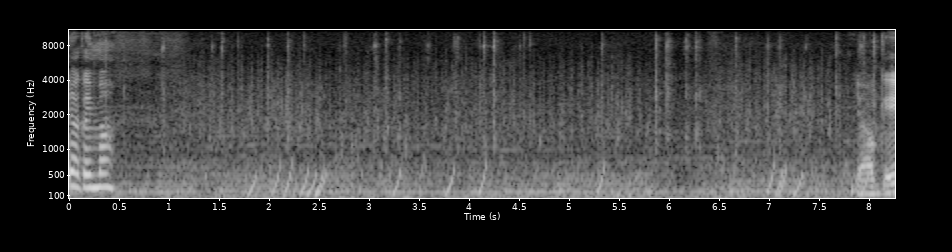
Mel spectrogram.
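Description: A game's suction gun whooshes as it sucks up fruit.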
